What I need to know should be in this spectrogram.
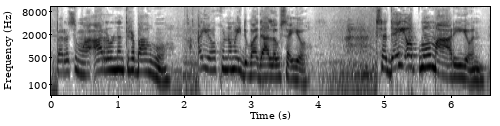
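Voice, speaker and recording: A woman's voice: mid-range voice, animated, normal speed, background noise, lightly acted. An actress playing a strict middle-aged employer and devoted mother in a Filipino radio drama, firm and emotive. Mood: stern.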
